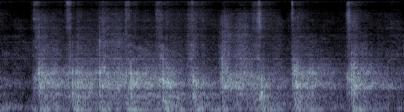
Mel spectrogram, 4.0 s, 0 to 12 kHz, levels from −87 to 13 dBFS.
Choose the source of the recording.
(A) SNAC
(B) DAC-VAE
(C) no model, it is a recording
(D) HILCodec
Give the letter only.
D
